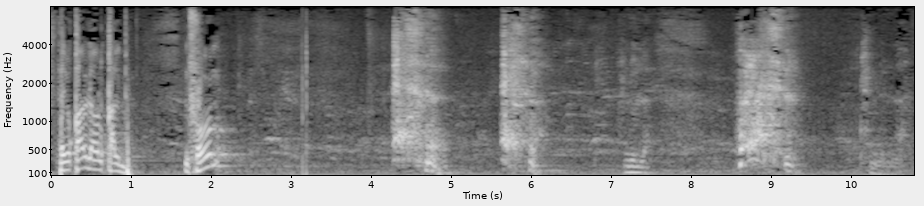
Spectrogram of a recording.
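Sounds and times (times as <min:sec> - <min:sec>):
speech: 0:00.1 - 0:02.4, 0:04.7 - 0:05.0, 0:07.2 - 0:07.7, 0:08.6 - 0:09.4
loud explosive sneeze: 0:04.2 - 0:05.0, 0:05.6 - 0:06.2, 0:08.6 - 0:09.4.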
